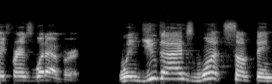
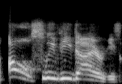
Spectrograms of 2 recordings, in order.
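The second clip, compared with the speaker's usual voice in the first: ordinary talk, nothing marked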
